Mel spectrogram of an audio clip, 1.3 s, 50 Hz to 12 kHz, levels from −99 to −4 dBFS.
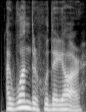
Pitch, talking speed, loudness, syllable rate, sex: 145 Hz, 230 wpm, -16 LUFS, 6.2 syllables/s, male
